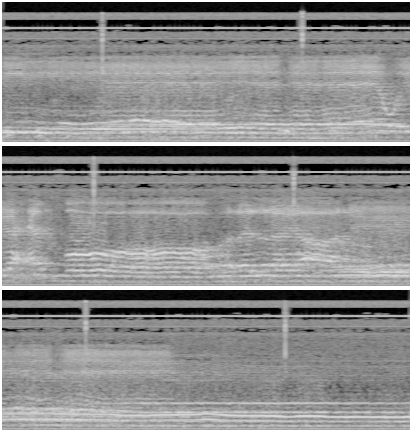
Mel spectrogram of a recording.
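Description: A man's voice chanting a mourning lament in long, held notes whose pitch wavers slowly, with a short break about four to five seconds in. A low steady hum runs underneath.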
